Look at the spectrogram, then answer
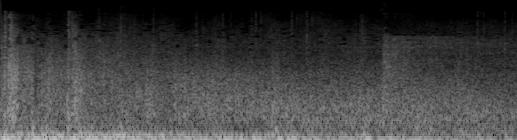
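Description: Naval artillery from battleship guns in the naval warfare game Ultimate Admiral Dreadnoughts, with loud heavy booming salvos and rumbling reports that roll over one another, one sharp blast near the start and another later on.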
